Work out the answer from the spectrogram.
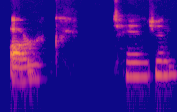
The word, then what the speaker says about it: arctangent: tangent to solve for theta gallery except like arc tangent thing exactly yeah so there's yeah so there's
